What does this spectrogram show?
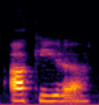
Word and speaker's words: Akira: it right but Chris is what's the correct pronunciation for Akira Akira AKA okay H yeah yeah my weebery card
